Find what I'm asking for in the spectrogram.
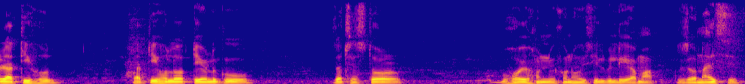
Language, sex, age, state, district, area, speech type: Assamese, male, 45-60, Assam, Sivasagar, rural, spontaneous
